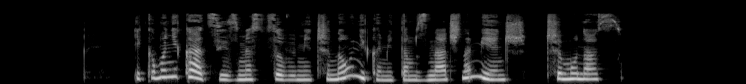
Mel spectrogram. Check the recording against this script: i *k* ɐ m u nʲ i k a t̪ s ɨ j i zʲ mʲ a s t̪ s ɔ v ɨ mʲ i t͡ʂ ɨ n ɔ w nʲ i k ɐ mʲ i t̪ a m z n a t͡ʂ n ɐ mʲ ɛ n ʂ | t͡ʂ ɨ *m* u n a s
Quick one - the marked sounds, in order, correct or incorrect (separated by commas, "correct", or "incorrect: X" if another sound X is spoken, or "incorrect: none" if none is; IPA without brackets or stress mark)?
correct, correct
